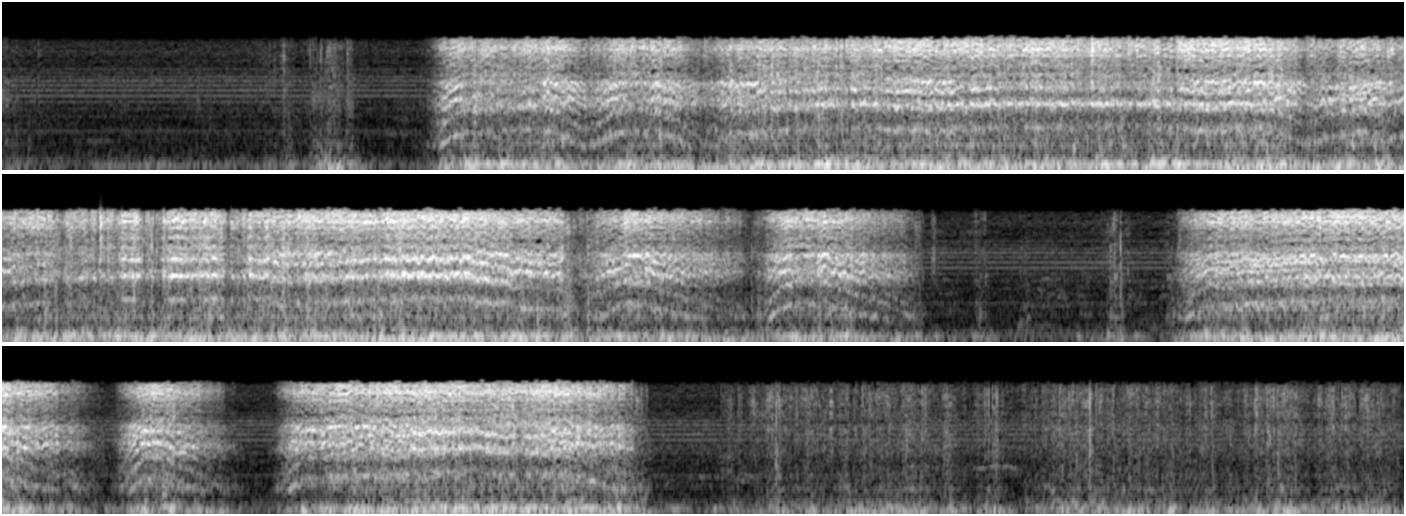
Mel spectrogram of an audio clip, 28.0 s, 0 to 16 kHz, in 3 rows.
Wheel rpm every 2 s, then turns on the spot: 10, 80, 160, 220, 170, 220, 70, 50, 30, 120, 110, 100, 20, 30.
24-28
